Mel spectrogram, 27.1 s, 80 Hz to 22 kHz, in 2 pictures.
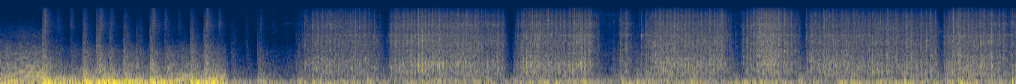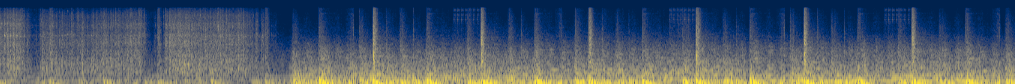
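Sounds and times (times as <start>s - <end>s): plastic tracks clattering on tabletop: 4.0s - 17.2s.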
